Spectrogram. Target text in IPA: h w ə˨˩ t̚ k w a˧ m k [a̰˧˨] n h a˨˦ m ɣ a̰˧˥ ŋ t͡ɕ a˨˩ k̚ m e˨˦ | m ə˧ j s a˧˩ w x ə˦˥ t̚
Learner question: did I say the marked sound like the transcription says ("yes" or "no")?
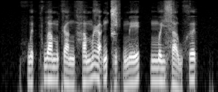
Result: no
